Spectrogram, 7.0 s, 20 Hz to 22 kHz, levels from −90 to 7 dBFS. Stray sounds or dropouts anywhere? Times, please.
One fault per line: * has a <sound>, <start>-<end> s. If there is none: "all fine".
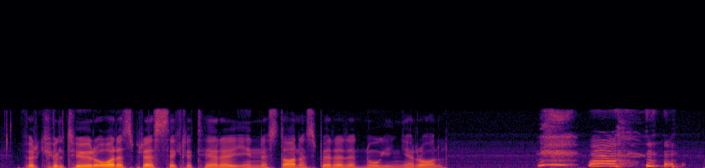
* has a laugh, 5.4-6.9 s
